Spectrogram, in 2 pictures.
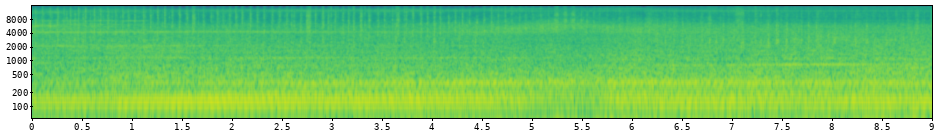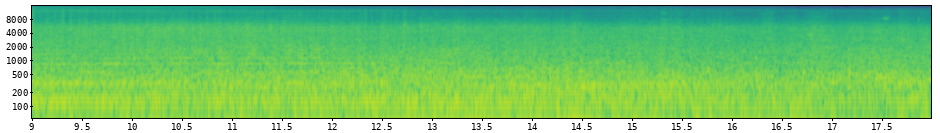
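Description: Departing freight train's diesel locomotive passing close by under power, its engine drone loudest for about the first five seconds, then giving way to the steady rumble and clatter of freight cars rolling past on the rails.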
